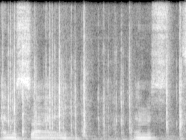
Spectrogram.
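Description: Keys clatter on a computer keyboard in quick irregular taps while someone talks over them.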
